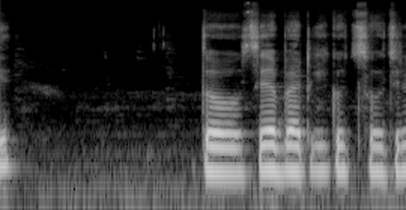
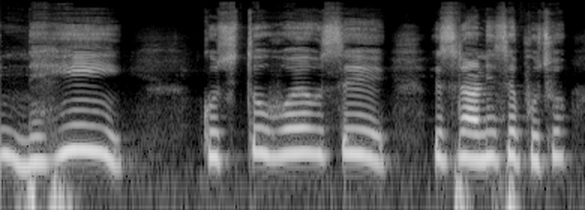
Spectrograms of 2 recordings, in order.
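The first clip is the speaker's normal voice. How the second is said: loud, higher insistence; insistent; 7 semitones higher, 6 dB louder, slower than usual. Acted. Shreya insists to Shruti something is wrong, loud and higher. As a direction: insist hard, cutting her off.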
